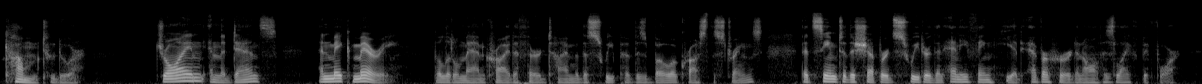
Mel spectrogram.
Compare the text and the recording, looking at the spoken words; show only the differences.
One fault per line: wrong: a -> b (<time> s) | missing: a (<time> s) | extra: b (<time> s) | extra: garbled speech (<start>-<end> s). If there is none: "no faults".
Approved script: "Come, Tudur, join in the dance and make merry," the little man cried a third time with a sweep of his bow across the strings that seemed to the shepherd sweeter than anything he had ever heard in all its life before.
wrong: its -> his (11.0 s)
